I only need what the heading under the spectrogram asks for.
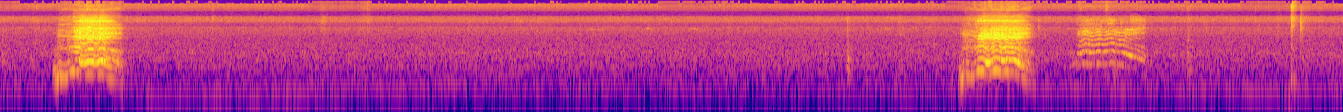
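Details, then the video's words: Screaming goat giving a loud harsh bleat early on, long quiet gap, then another strong bleat followed by a higher, shakier quavering call near the end. "Goat Screaming"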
